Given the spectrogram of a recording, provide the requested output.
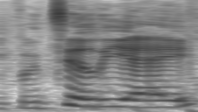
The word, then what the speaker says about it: Boutilier: we're hanging out with singer and songwriter Goldie butier can we give it up for Goldie in our studio please how was my pronunciation I wanted to get that right for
